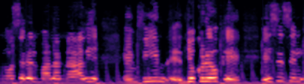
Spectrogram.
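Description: High, husky Mexican woman host. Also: lo-fi sound. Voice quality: husky, hoarse-edged voice. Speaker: show host. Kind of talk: conversational radio-style talk.

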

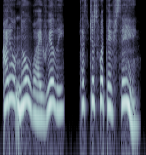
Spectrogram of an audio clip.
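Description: A short-story reader puts on a high, soft-natured, boyish man. He is earnest and eager to please, forever reassuring. The sound is dry, with no room around it. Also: lively intonation, normal speed, dry recording. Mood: timid, puzzled. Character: gentle, boyish, eager-to-please male celebrity on the run.

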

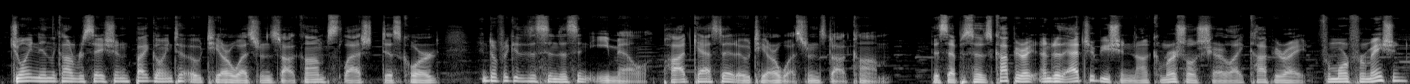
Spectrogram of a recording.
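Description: A man hosting a podcast, reading a scripted, upbeat outro. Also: medium pitch. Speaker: podcast host.

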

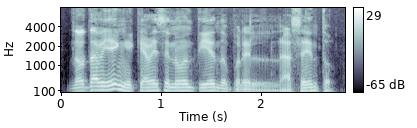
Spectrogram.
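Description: A man's voice: lowish voice, very animated, brisk, a little mellow. A man hosting a casual talk show, rambling and joking with crude asides. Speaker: show host. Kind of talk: casual studio banter.

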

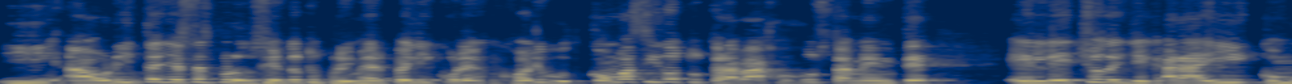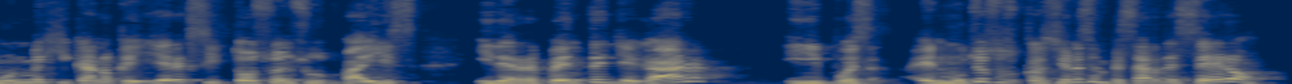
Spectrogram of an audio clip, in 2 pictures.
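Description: High-voiced man asking measured questions. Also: fairly bright tone. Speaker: co-host. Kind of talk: interview questions.

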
